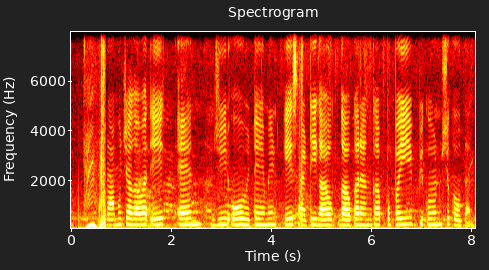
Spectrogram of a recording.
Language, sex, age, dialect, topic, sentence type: Marathi, female, 18-24, Southern Konkan, agriculture, statement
